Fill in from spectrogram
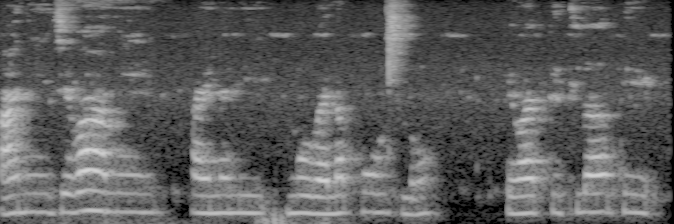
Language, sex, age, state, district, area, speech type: Marathi, female, 30-45, Maharashtra, Akola, urban, spontaneous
